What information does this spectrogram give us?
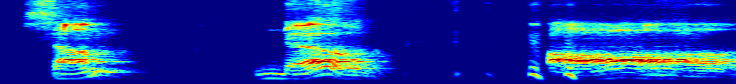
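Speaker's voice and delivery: caveman voice with drawn-out "all". A podcast host, wrapping up the intro, briefly talks like a caveman. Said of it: "Now that I'm done talking like a caveman".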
